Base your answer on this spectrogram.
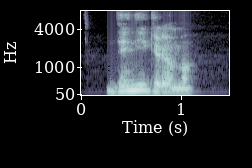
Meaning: denigration
- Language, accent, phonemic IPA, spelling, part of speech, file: French, Canada, /de.ni.ɡʁə.mɑ̃/, dénigrement, noun, LL-Q150 (fra)-dénigrement.wav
